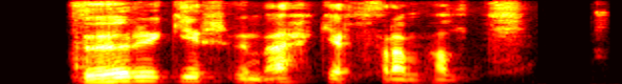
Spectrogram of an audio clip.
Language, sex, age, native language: Icelandic, male, 30-39, Icelandic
